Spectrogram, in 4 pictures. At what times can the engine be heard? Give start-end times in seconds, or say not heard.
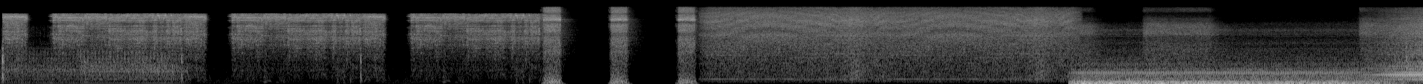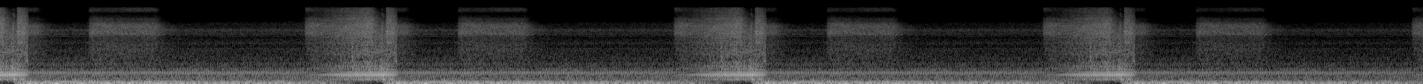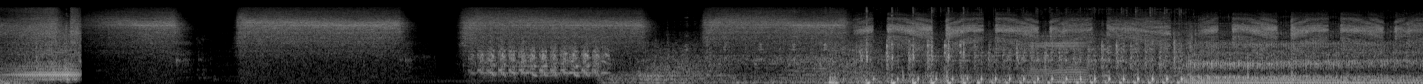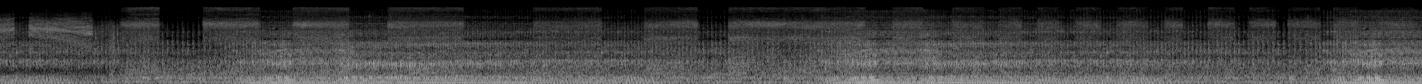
0.0-1.9, 33.1-56.8.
